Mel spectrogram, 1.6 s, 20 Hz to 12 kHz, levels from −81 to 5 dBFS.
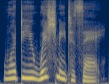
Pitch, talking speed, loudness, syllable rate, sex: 240 Hz, 255 wpm, -14 LUFS, 4.8 syllables/s, female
